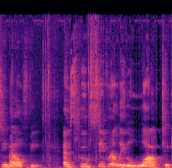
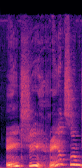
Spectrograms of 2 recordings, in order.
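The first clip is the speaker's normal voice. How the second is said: proud grandma; 8 semitones higher than usual. Acted. Grandma boasting about her RV.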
